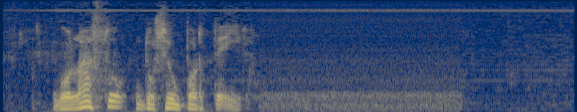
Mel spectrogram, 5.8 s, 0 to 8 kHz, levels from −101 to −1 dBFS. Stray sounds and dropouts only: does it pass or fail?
pass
